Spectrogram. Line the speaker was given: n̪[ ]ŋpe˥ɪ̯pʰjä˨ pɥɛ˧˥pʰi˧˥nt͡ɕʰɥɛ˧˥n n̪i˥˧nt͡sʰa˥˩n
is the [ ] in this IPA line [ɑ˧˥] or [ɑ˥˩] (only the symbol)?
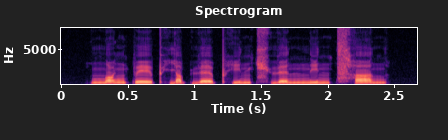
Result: ɑ˧˥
